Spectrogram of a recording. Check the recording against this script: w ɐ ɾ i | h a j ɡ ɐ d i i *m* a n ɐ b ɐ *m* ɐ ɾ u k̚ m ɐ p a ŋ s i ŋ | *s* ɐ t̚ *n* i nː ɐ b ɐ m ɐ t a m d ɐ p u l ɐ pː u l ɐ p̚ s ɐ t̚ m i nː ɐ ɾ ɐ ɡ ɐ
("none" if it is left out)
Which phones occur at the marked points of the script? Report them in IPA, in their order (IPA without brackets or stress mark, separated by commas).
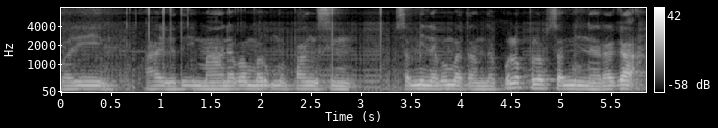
m, m, s, m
